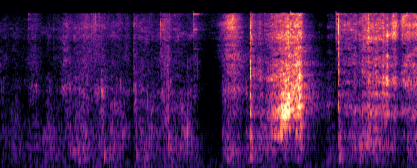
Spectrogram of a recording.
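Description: Metal spoon stirring and scraping thick kheer in a metal pan, loudest about three seconds in.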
